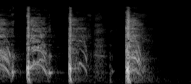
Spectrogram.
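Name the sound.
coughing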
